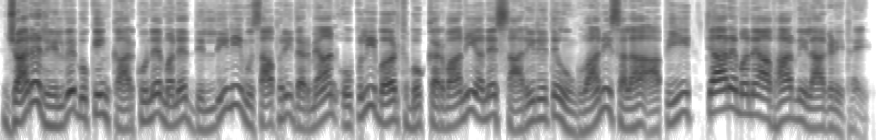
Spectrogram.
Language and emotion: Gujarati, happy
